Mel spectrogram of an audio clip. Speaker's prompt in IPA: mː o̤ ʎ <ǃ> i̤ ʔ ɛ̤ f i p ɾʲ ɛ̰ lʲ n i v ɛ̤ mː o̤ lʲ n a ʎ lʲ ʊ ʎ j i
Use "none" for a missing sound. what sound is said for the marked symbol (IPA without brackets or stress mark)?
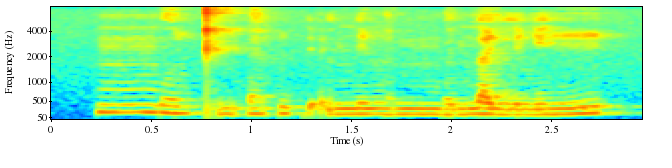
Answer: kʼ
